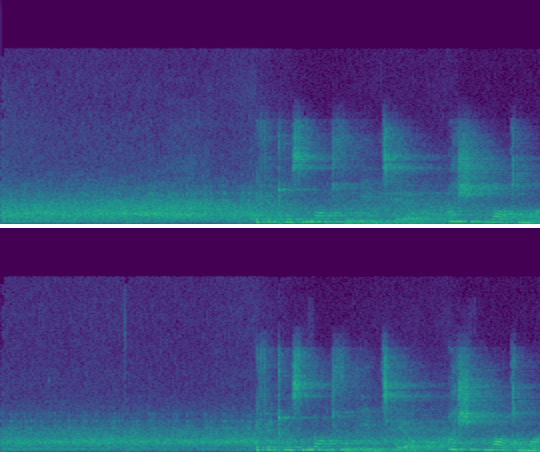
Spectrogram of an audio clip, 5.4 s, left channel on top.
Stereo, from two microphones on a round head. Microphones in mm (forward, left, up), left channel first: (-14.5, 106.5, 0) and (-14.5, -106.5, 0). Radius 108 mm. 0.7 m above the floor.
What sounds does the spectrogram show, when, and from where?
2.5 s a woman speaking: 10° right (ahead or behind), 0.7 m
